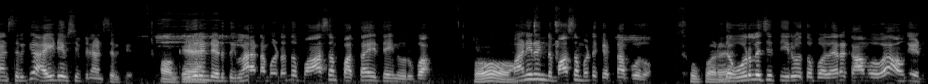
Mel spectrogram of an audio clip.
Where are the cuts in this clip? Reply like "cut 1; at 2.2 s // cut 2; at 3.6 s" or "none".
cut 1; at 2.5 s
